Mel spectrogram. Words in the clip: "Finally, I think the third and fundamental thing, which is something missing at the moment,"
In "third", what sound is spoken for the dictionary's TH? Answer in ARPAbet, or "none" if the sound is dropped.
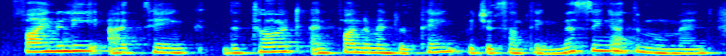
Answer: T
